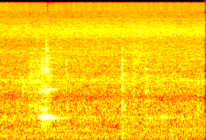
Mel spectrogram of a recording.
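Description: Garlic frying in a pan while being stirred for a green tomato, potato and pea curry: a faint, steady sizzle runs throughout, with a few soft scrapes and clicks from the spoon, and no one talking.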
